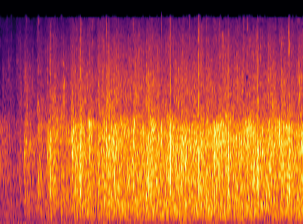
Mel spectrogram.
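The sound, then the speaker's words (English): An audience at a convention claps steadily for the staff and student volunteers, a dense wash of many hands that swells in the first second and then holds at an even, fairly loud level, with no voices. “And don't clap after this one, but Dean, too.”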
